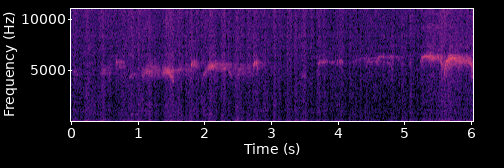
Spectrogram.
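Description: Faint, thin, high-pitched bird calls: several drawn-out notes, the last one near the end a little louder, over near silence.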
